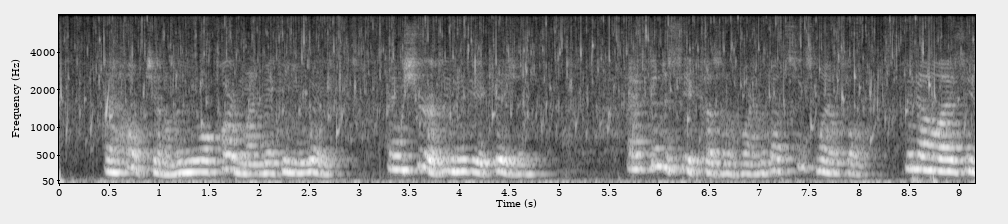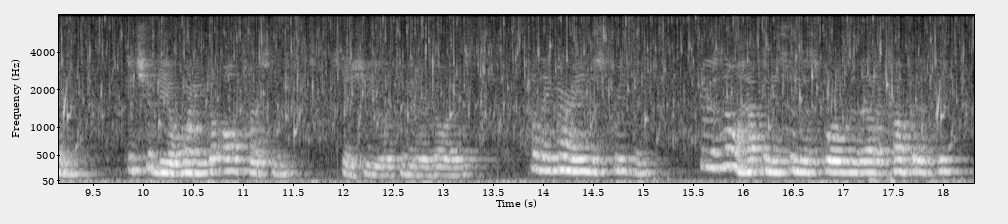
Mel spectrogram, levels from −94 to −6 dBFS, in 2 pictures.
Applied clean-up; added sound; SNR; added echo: none; Stream; 16 dB; reverberation time 0.7 s.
